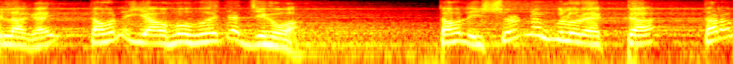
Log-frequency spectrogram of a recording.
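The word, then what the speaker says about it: Jehovah: এটা আছে ওল্ড টেস্টামেন্টে, সেখানে দেখবেন যে ঈশ্বরকে বলা হয়েছে ইয়াহোয়া, বাইবেলে আছে। এটা ঈশ্বরের একটা নাম। আর উচ্চারণ করার সময় তারা সামনে একটা জে লাগায়, আর এটা হয়ে যায় জেহোয়া।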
